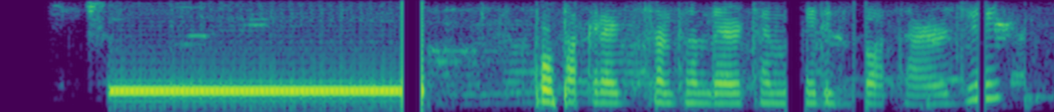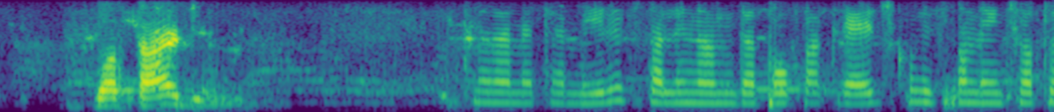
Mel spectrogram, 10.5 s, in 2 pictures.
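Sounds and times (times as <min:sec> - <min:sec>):
telephone tone from an incoming call from Santander: 0:00.6 - 0:02.1
speech: 0:02.7 - 0:06.6, 0:07.6 - 0:10.5.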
